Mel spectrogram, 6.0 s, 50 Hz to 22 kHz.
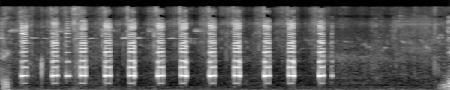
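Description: Quest Q60 metal detector giving its target signal: a quick run of identical short beeps, about three a second, that stops about four and a half seconds in. This is its response to a 10-euro-cent coin at 5 cm depth, which reads 78 on its display.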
